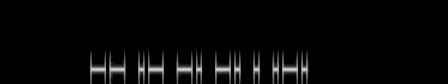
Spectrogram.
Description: Morse code, heard as a keyed tone, about 25 wpm, 700 Hz. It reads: MANNER
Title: Top 1501-1750 Words 25wpm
